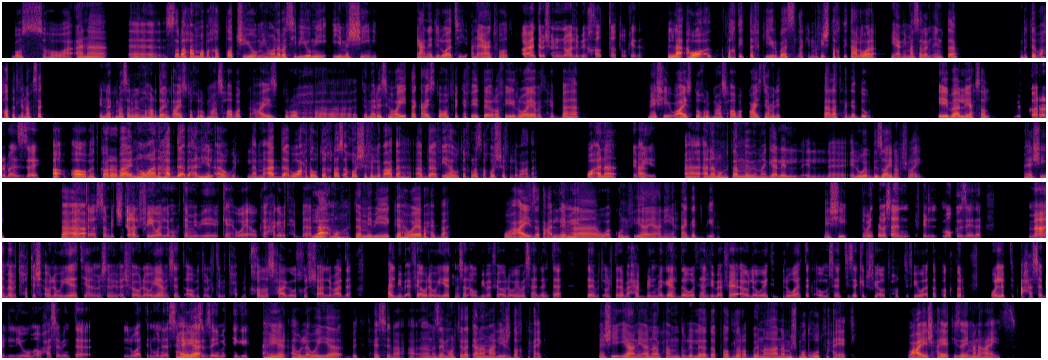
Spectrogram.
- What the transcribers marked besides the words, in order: in English: "كافيه"; in English: "الweb designer"; tapping
- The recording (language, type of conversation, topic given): Arabic, podcast, إزاي بتوازن بين استمتاعك اليومي وخططك للمستقبل؟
